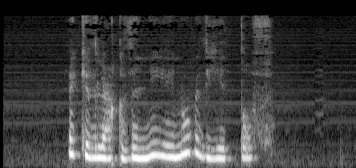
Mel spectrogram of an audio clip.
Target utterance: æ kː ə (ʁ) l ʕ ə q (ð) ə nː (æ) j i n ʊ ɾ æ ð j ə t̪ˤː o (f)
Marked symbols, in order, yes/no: no, yes, no, yes

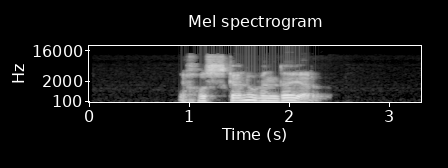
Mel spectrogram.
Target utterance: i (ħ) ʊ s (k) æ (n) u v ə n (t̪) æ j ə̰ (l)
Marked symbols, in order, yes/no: no, yes, yes, no, no

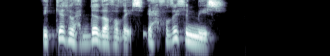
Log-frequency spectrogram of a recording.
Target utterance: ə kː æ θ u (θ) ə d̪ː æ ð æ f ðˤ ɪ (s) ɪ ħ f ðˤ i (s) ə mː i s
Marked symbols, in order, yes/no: no, yes, no

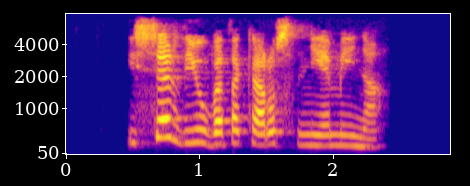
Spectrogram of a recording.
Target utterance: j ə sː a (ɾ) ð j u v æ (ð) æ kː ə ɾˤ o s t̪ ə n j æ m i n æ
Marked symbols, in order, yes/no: yes, no

